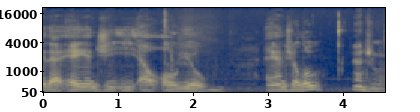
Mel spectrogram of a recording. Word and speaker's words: Angelou: in someone else's cloud and that is Maya Angelou uh how do you say that a n g e l o u Angelou Angelou y Angelou Maya Angelou I only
